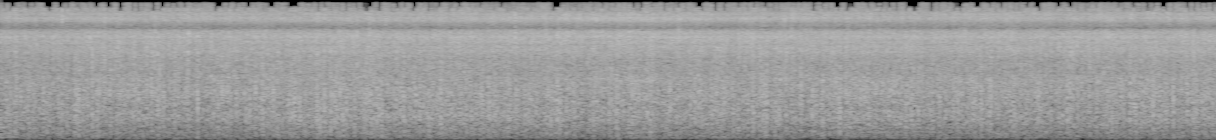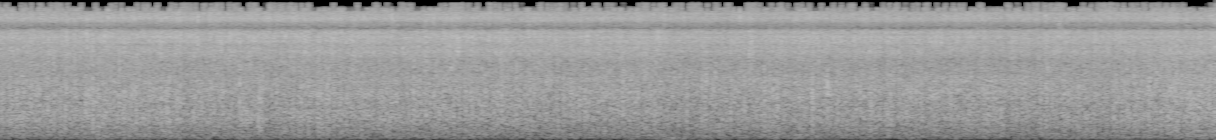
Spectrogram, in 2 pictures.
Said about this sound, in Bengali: যে বৃষ্টিতে গাছ পুরা এলে পড়ে গেছে।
